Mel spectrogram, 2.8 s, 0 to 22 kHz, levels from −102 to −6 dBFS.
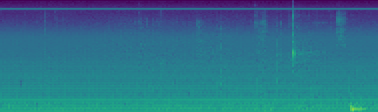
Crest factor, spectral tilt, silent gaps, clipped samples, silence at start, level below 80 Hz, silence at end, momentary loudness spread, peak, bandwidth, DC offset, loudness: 24 dB; -5 dB/octave; none; under 0.1%; 0 s; -48 dBFS; 0 s; 4 LU; -16 dBFS; over 20 kHz; under 0.1%; -39 LUFS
